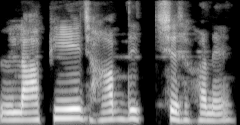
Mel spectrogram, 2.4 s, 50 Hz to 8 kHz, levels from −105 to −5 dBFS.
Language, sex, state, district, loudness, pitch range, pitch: Bengali, female, West Bengal, Dakshin Dinajpur, -17 LUFS, 175-205 Hz, 180 Hz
